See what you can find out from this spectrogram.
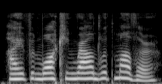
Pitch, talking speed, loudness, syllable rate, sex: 245 Hz, 260 wpm, -15 LUFS, 6.3 syllables/s, female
